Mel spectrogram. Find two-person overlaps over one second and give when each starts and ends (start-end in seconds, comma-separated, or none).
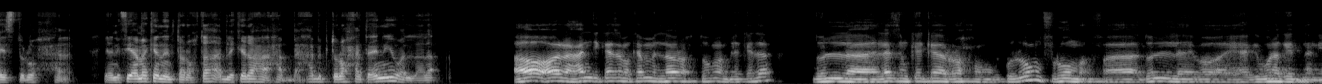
none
